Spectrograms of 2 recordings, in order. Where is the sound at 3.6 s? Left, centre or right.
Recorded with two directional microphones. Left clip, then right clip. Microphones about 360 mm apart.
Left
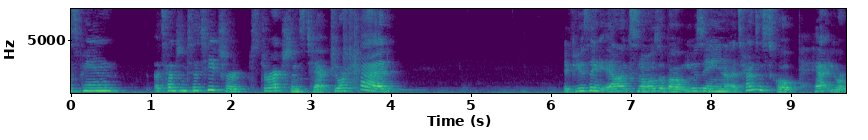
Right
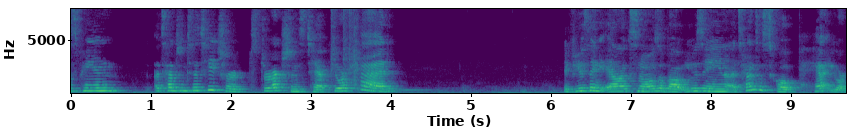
Centre.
